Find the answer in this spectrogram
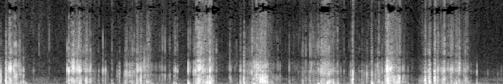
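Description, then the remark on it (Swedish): Shoes crunching on ice as someone walks, a steady series of crisp crunches repeating in a walking rhythm with no talking. “Tycker det är jobbigt med det här knastrande ljudet från mina spår. Mina skor menar jag, på isen.”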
